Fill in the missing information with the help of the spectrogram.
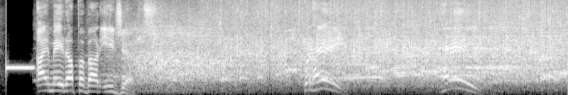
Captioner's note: audience booing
